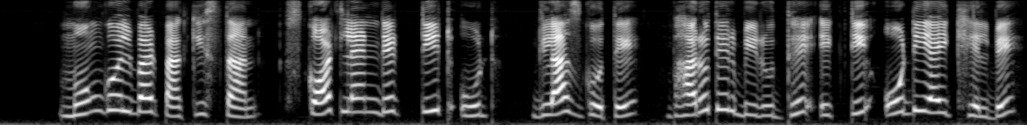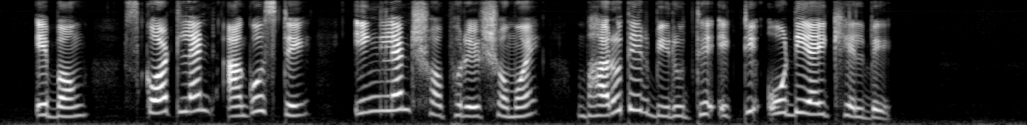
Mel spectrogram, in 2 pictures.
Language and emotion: Bengali, neutral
